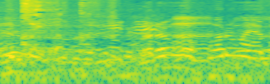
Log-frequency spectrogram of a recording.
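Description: Several men's voices talking over one another, close by.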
